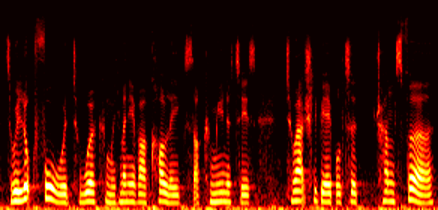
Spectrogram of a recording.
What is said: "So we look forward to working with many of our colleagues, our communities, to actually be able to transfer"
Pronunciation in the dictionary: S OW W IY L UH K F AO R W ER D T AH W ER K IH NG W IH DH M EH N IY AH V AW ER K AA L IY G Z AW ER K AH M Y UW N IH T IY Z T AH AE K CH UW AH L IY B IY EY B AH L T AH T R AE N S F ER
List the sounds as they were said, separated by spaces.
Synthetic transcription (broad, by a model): S OW W IY L UH K F AO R W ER D T AH W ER K IH NG W IH DH M EH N IY AH V AW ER K AA L IY G Z AW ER K AH M Y UW N IH T IY Z T AH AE K CH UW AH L IY B IY EY B AH L T AH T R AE N S F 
